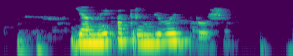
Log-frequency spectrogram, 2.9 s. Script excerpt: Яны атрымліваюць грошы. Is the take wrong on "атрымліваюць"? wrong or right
right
